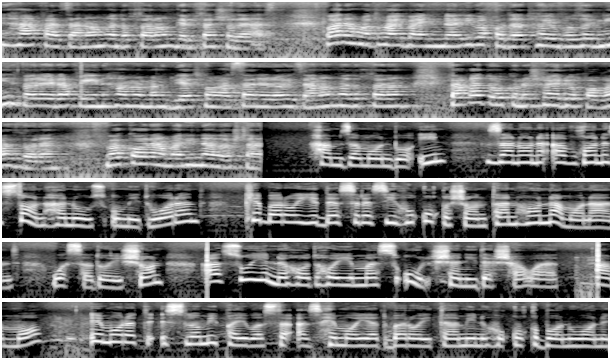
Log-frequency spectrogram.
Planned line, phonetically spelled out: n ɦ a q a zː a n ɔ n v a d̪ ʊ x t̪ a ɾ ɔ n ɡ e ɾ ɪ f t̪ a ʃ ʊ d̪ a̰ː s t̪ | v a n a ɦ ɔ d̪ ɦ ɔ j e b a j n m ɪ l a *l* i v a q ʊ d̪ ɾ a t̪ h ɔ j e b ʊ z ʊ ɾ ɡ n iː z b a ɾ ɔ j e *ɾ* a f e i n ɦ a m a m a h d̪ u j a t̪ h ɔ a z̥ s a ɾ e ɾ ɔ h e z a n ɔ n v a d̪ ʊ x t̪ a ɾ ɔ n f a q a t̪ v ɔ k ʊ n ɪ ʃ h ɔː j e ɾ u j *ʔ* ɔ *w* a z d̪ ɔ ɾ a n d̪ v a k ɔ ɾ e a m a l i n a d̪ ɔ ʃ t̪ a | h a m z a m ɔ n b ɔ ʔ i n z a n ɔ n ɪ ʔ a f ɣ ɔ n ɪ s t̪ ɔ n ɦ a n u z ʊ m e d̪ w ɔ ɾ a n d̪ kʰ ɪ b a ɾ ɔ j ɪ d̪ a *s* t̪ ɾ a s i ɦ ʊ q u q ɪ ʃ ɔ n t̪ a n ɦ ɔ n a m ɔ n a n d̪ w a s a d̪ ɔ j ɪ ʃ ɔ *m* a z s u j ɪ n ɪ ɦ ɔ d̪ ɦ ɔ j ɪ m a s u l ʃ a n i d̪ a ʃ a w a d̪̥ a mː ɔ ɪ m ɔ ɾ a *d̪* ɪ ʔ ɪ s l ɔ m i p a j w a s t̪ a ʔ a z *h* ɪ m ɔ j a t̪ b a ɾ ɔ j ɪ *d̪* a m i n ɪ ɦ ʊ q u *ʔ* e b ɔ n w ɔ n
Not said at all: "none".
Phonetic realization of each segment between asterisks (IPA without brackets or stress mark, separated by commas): l, ɾ, q, ɣ, s, n, t̪, h, t̪, q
